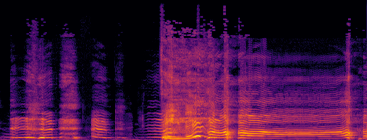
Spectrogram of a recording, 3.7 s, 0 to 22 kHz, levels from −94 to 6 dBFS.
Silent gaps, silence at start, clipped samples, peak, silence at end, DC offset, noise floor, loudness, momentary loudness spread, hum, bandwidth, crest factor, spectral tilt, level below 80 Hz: none; 0.1 s; under 0.1%; 0 dBFS; 0 s; under 0.1%; -45 dBFS; -17 LUFS; 18 LU; none; 19 kHz; 18 dB; -2 dB/octave; -52 dBFS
